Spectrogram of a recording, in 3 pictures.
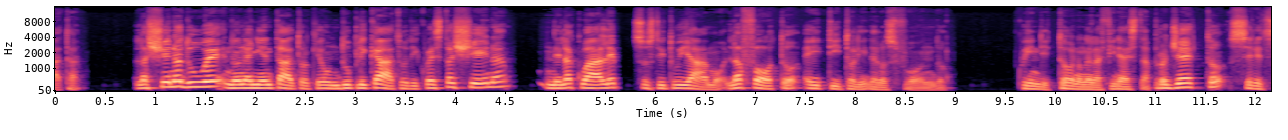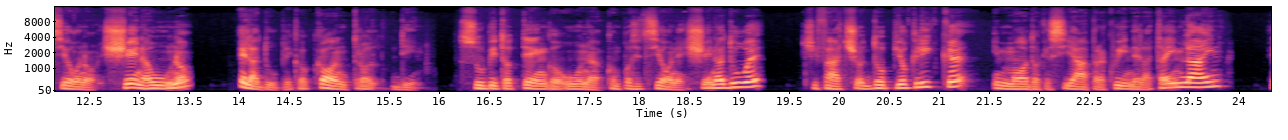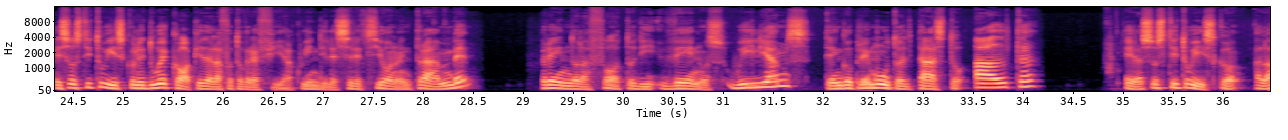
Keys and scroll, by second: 15.6 super+d.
